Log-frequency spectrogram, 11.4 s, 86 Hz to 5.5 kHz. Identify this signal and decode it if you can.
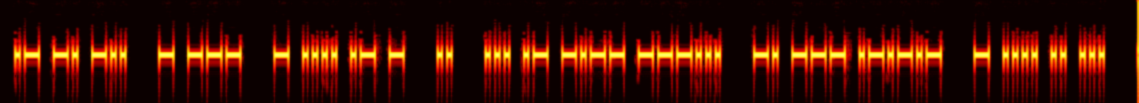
Morse code, heard as a keyed tone, about 25 wpm, 600 Hz. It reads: AND TO THAT I SAY: NO. THIS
